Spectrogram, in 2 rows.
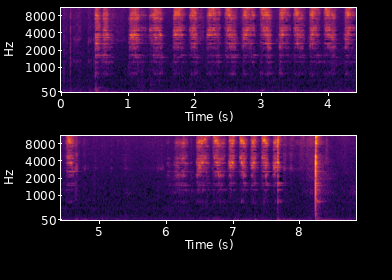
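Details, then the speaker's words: Mercedes OM646 cylinder head during valve lapping: rhythmic rough scraping or rustling strokes about two a second as the valve turns on a seat not yet lapped, compared with the first intake valve on cylinder two. "такой звук для сравнения можно взять первый впускной второго цилиндра и посмотреть его звук ну а этот он так прям шелестит"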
